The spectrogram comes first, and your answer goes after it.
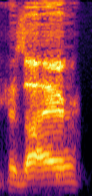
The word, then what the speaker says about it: Coziahr: this week is Barry Kozar that's right Kozar or Cozier it's because I heard it rhymes with desire desire okay our guest this week is Barry khizire he's a Serial entrepreneur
